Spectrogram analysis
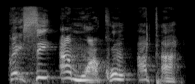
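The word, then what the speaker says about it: Kwesi Amoako-Atta: Kwesi Amwakun Ata.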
